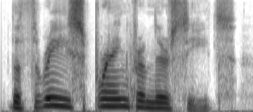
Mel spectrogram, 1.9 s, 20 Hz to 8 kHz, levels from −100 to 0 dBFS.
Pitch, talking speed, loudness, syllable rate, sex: 155 Hz, 190 wpm, -16 LUFS, 3.7 syllables/s, male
